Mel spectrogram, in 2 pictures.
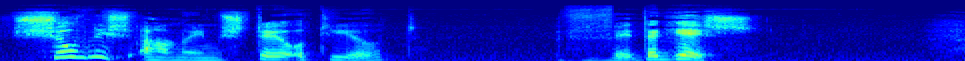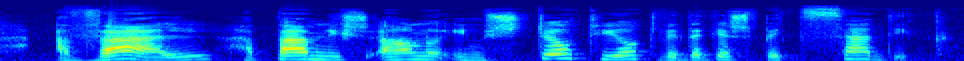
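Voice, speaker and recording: A woman teaches a lesson with a slightly husky voice. Her pitch rises and falls a lot as she explains. She goes step by step and spells out letters one at a time. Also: expressive.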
